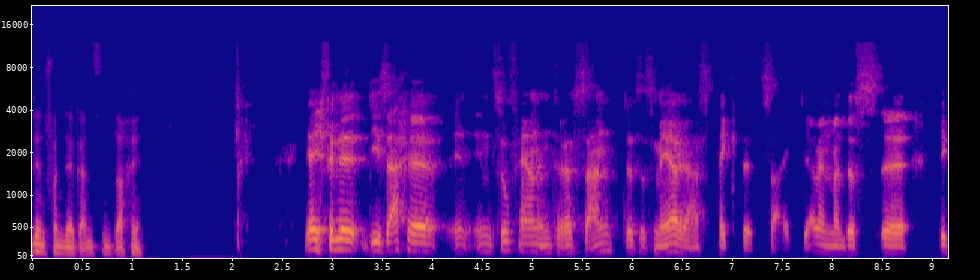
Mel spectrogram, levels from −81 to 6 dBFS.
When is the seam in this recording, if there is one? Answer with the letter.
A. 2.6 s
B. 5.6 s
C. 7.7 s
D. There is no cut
D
